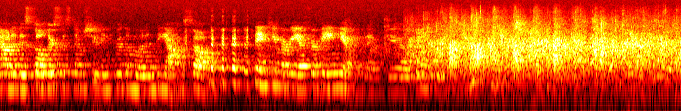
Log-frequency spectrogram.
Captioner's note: more applause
